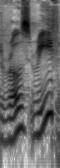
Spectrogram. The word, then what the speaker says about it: Rose Reif: guest coming from north carolina her name is rose reef is that correct and pronounce it yes that's it rosary rose viva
